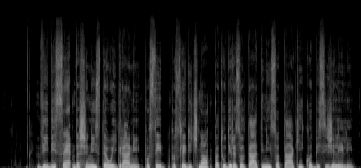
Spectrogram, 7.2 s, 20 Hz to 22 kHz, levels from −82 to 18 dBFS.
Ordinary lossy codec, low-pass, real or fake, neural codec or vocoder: none; 19.8 kHz; fake; vocoder, 44.1 kHz, 128 mel bands every 512 samples, BigVGAN v2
